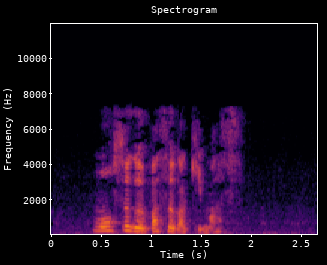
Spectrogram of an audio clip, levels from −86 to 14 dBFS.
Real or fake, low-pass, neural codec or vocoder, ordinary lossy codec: real; 7.2 kHz; none; AAC, 32 kbps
